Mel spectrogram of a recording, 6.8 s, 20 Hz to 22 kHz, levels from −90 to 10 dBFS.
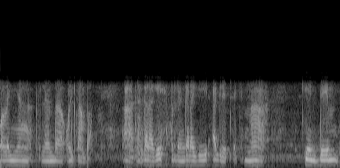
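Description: Speech that sounds thin and boxed-in throughout, with a gritty, granular hiss riding on every syllable and falling away in the pauses. Nothing reaches above 3 kHz and the low end is trimmed, which marks Dialogic VOX ADPCM coding heavily applied. The 4-bit samples leave coarse quantisation noise that follows the speech level, and the 3 kHz ceiling fits a 6,000-sample-per-second rate, about 24 kbps, typical of phone-menu and voicemail storage.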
